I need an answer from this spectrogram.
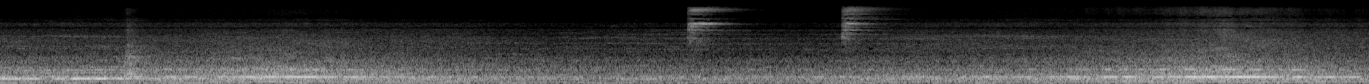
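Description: JNR 185 series electric train running out of the station, its motors and wheels making a steady hum and rumble. Twice near the middle, a brief high-pitched wheel squeal cuts in.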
